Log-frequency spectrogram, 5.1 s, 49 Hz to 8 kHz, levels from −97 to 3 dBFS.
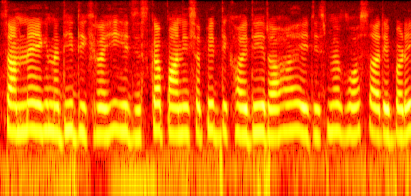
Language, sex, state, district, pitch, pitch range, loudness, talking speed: Hindi, female, Odisha, Malkangiri, 255 Hz, 245-260 Hz, -18 LUFS, 200 wpm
